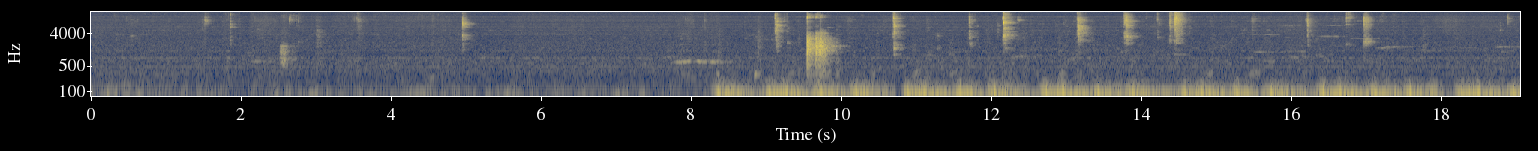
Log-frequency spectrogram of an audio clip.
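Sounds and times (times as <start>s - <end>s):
heavy low rumble: 8.3s - 19.0s
snail shells clicking together: 11.7s - 12.4s, 13.1s - 14.8s.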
